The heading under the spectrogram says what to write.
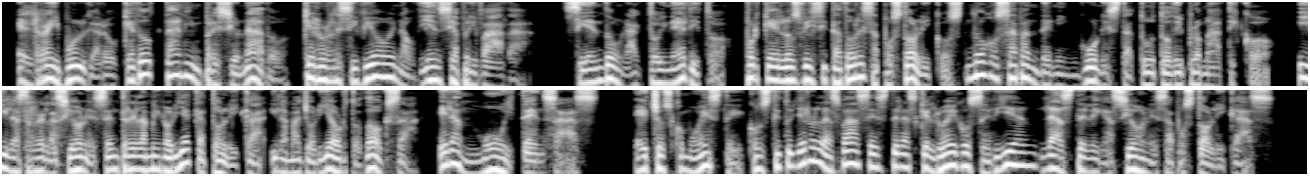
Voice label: Documentary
